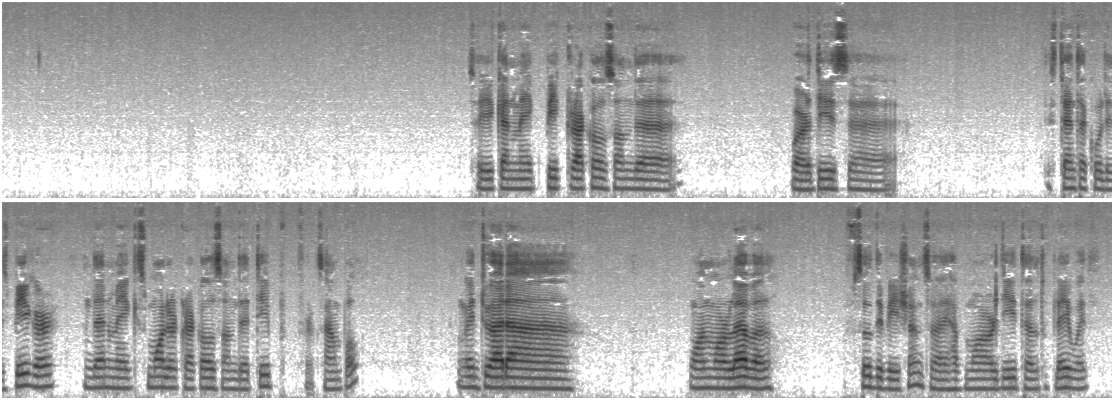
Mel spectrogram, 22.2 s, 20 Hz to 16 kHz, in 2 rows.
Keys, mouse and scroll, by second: 2.6 middle click, 4.3 shift+middle click, 4.5 middle click, 5.1 click, 7.7 middle click, 9.4-9.8 scroll up 1, 9.8 middle click, 16.0 shift+middle click, 16.5 middle click, 17.6 middle click, 18.1-18.8 scroll up 1, 19.7 p, 20.5 middle click, 21.0 scroll up 1, 21.3 click.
